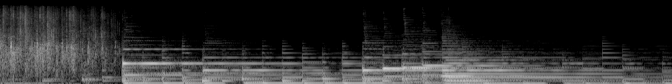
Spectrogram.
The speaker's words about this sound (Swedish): Jag tycker du har gjort ett jättefint framträdande här ikväll. En stor applåd för Hans-Gunnar Axberger.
